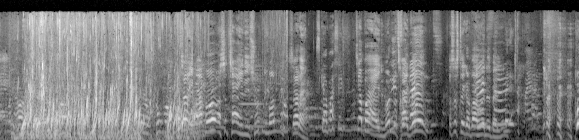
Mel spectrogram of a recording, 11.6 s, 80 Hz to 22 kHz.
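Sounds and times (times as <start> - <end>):
speech: 0.2 - 1.0, 3.9 - 11.5
underwater bubbles: 0.2 - 4.2.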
